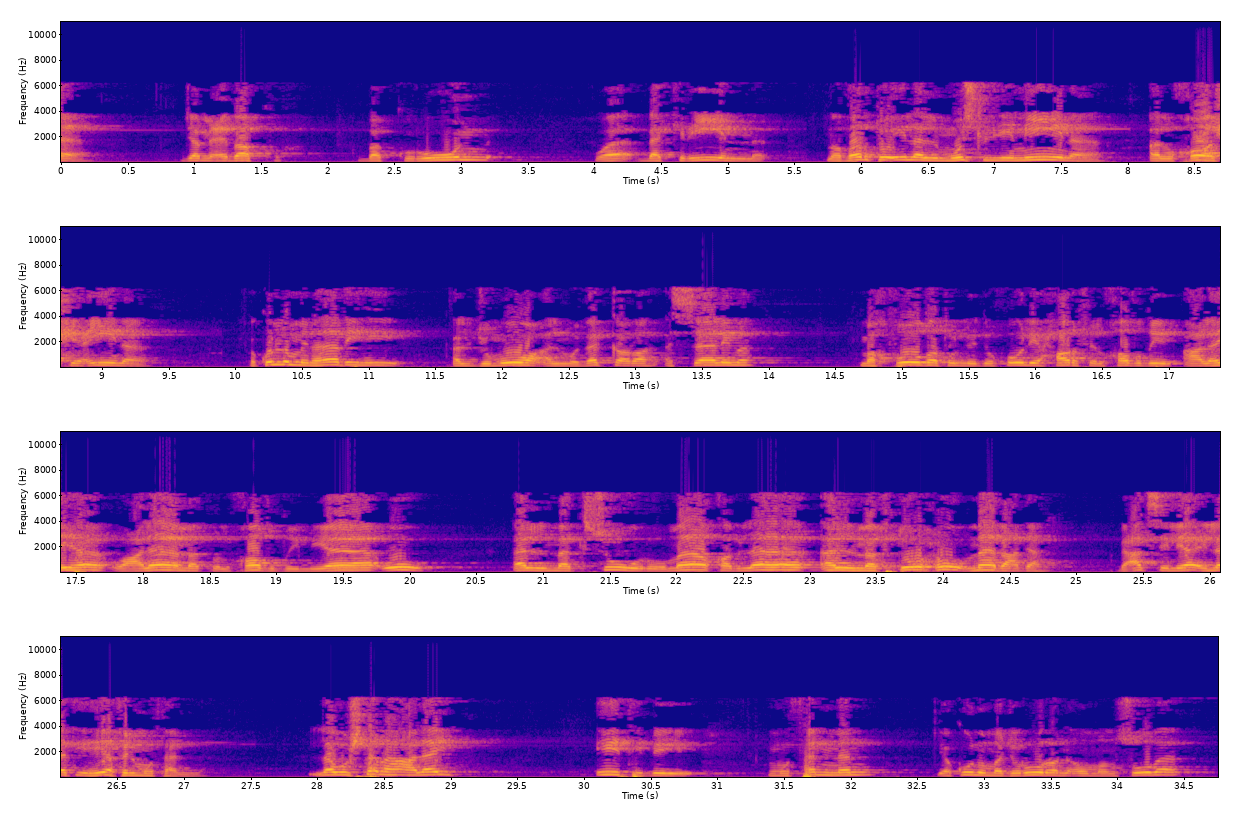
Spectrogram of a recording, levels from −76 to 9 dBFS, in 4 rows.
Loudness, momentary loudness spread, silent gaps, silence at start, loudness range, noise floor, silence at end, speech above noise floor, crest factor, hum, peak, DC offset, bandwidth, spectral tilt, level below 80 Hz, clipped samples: -10 LUFS; 12 LU; none; 0 s; 5 LU; -46 dBFS; 0.2 s; 36 dB; 10 dB; none; 0 dBFS; under 0.1%; 6.6 kHz; -5.5 dB/octave; -28 dBFS; under 0.1%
